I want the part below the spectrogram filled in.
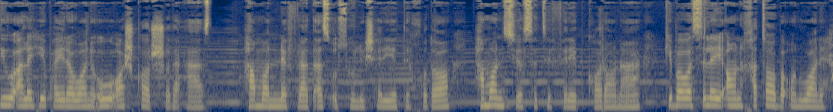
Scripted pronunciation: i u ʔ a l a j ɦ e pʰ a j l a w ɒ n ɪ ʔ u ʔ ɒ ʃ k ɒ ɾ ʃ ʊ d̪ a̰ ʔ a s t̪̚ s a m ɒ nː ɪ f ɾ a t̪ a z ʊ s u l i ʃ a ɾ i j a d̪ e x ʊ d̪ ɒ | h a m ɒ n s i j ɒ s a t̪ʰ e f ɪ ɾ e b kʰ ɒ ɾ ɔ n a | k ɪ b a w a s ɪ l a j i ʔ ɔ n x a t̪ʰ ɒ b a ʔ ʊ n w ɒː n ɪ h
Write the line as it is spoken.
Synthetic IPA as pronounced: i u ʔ a l a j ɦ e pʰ a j ɾ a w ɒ n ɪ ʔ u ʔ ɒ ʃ k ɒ ɾ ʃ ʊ d̪ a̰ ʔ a s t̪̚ h a m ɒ nː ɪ f ɾ a t̪ a z ʊ s u l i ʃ a ɾ i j a t̪ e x ʊ d̪ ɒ | h a m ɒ n s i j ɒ s a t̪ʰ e f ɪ ɾ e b kʰ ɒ ɾ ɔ n a | k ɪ b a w a s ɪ l a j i ʔ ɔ n x a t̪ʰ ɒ b a ʔ ʊ n w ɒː n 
